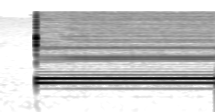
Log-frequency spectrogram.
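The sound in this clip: Telephone tone after a dropped call: a steady, loud electronic tone begins abruptly and holds unbroken at one pitch to the end.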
